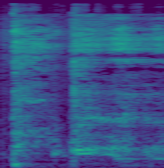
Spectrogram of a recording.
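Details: Adult man, a town mayor at a March meeting in a room, asked about coronavirus and masks, coughs theatrically on purpose: two brief, deliberate coughs with a throat-clearing quality.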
